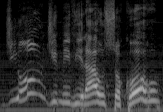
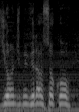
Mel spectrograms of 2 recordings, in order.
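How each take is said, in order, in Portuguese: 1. É lida com entonação de pergunta. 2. É lida de forma neutra, como afirmação. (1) "Ponto de interrogação" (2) "se eu não botar a pontuação"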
